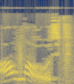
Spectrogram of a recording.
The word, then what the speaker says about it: almost: Almost, pensa no seu almoço.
